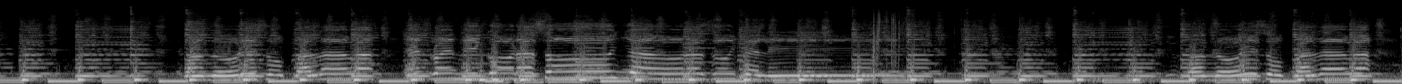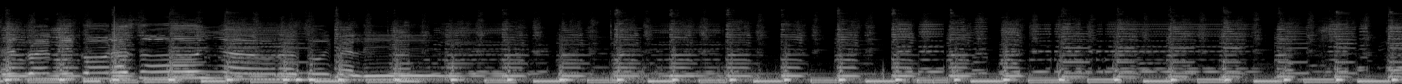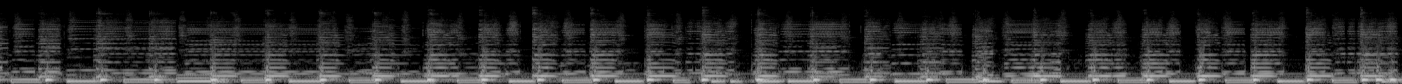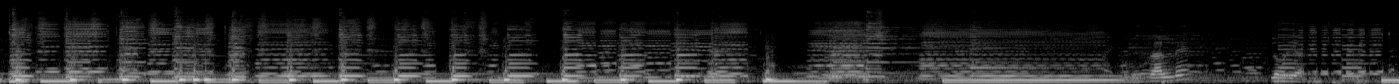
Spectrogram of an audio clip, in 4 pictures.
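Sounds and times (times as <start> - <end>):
bass: 0.0 - 54.0, 54.8 - 56.0
button accordion: 0.0 - 56.0
guitars: 0.0 - 56.0
keyboard: 0.0 - 56.0
drums: 12.8 - 50.1.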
